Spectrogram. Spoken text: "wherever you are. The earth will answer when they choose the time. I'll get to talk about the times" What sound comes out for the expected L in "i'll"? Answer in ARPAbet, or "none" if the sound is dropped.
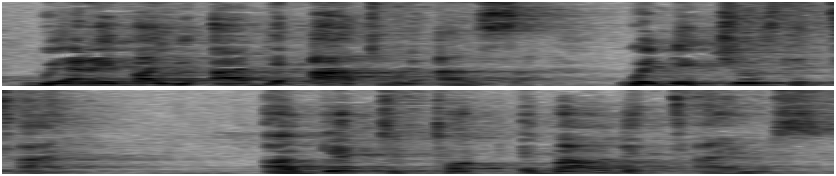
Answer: L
